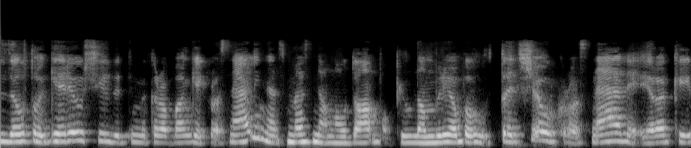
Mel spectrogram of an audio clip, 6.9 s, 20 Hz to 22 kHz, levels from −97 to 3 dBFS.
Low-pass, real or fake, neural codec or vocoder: 7.2 kHz; fake; codec, 16 kHz, 2 kbps, X-Codec, WavLM features, trained on Multilingual LibriSpeech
